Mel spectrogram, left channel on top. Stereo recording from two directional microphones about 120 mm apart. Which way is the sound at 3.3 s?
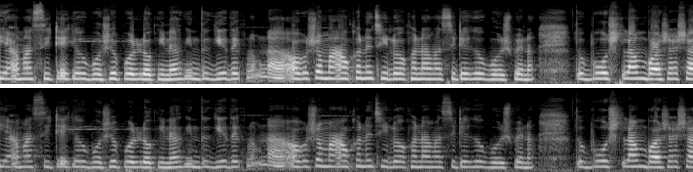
50° left (ahead or behind).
